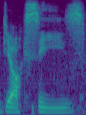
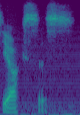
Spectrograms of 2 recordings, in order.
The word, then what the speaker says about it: Deoxys: or an i or probably deoxys but it's dioxis it's like system you're just taking the x sound and doing it that way i've heard uh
